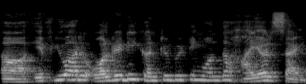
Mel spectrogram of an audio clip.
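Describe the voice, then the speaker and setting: A man with an Indian accent and lively intonation. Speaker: HR consultant, pension expert. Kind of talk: webinar Q&A. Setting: online webinar. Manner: halting, many fillers.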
